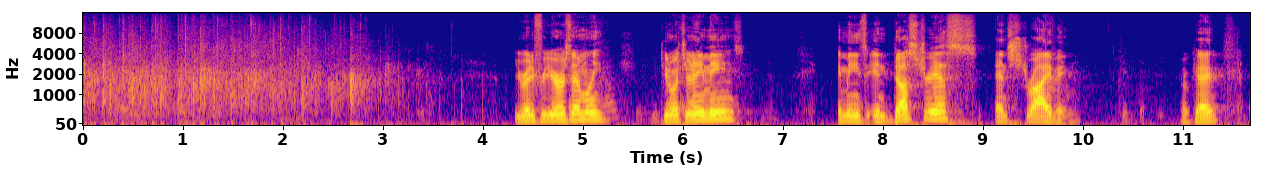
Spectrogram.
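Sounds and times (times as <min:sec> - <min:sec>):
crowd of people applauding: 0:00.0 - 0:04.2
speech: 0:04.3 - 0:06.7, 0:07.5 - 0:10.0, 0:11.0 - 0:11.6.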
